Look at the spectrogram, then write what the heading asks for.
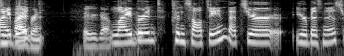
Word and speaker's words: Leibbrandt: You now have your own business, Leibbrandt. Vibrant. Rhymes with Leibbrandt? vibrant. There you go. Leibbrandt Consulting.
